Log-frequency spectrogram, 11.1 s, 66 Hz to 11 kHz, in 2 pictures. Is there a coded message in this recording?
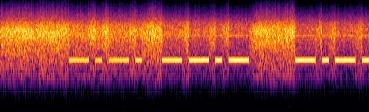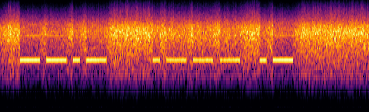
Yes: Morse code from 1.0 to 10.0 s, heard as a keyed tone, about 12 wpm, 720 Hz, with radio static. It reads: CQ CQ JA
